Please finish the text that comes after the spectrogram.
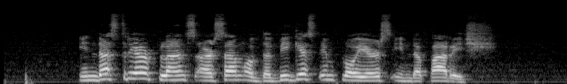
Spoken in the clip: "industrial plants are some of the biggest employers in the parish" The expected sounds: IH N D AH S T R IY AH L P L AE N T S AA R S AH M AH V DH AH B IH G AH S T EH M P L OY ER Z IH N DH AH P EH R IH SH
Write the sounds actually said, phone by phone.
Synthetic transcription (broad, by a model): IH N D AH S T R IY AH L P L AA N T S AA R S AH M AH V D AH B IH G AH S T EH M P L OY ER S IH N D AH P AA R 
